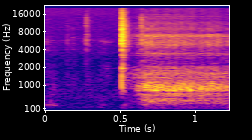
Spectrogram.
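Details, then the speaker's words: TRS-80 Model II 8-inch floppy disk drive on bench power, spindle found stiff when removed: a click, then a steady hum spinning up with a rough, gravelly edge; worn or dry spindle bearings suspected, possibly old grease spreading, not confirmed. "oh it does doesn't sound very good though those bearings when i first took this thing out of the machine the spindle wasn't turning very smoothly and it certainly doesn't sound very good"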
